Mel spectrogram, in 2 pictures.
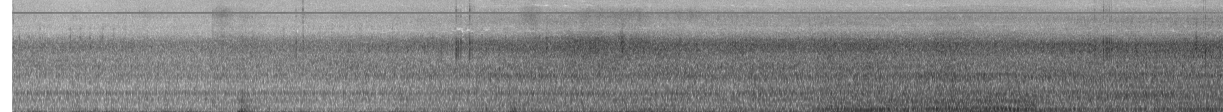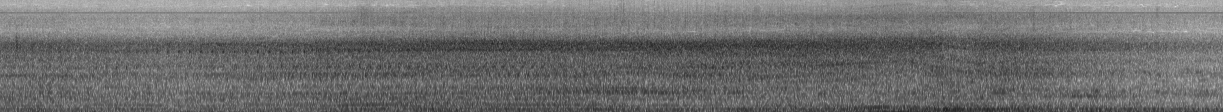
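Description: Fire engine's diesel engine running and revving as it pulls out of the station and drives past. It grows louder, is loudest about two-thirds of the way in, then begins to fade.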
